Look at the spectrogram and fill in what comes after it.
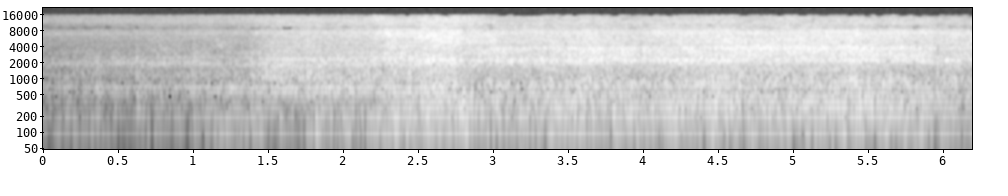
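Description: A Gatwick Express Class 387 Electrostar electric train approaching and then passing close by. Its rumble grows over the first two seconds into a steady, loud rush of wheels on rail, with some clatter.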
